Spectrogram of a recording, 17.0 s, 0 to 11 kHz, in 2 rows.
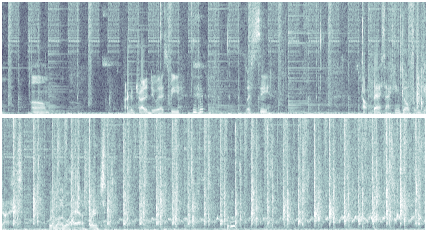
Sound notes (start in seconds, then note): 3.8 giggles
